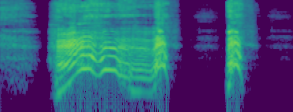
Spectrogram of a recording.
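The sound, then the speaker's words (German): A female dog barking: a long, loud, wavering yelp-like bark, then after a short pause one brief, sharp bark. “Kläfft die Hündin.”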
